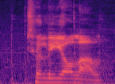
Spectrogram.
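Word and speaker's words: Tuliyollal: Tuliolal.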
